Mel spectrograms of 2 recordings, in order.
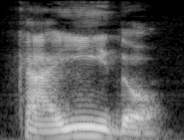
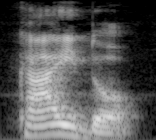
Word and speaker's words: caído: vowels in Spanish, well, if I want to give the emphasis on the weak vowels, I got to beef it up by giving an accent mark. So let's say the verb caer, caído.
